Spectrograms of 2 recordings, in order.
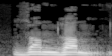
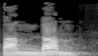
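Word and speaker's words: Damdam: düşündü hızlı koşan birisini zamzam diye ismi telaffuz ediliyor zamdan isminde veya damdan sad harfi ile yazıldığı için iki şekilde dokunabiliyor bu adamı görevlendirdi özel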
